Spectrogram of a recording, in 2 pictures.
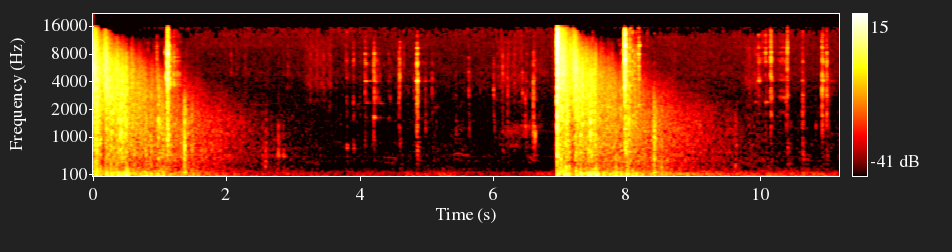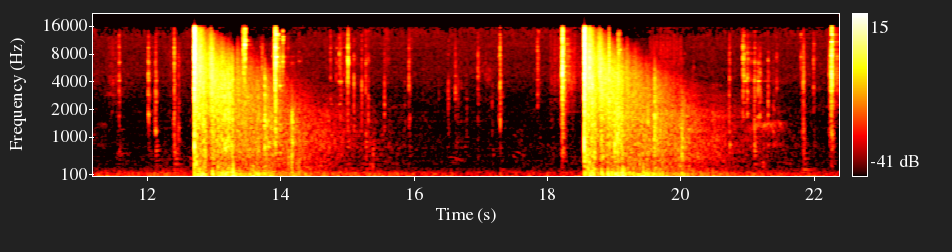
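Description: Cannons fire loud booming blasts outdoors that roll and echo away.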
